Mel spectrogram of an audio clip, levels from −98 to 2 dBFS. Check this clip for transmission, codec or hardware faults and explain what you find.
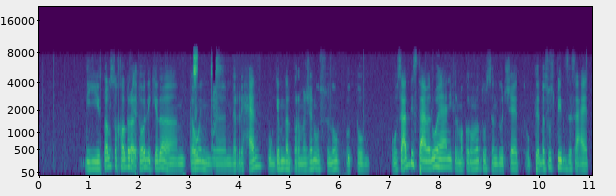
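The recording carries four kinds of transmission fault, all from the network and call path, with nothing pointing to a hardware fault. The band stops at 8 kHz throughout, which fits a wideband call codec.

Burst of packet loss, at 1.23 to 1.33 s and 2.87 to 2.95 s. Several consecutive packets failed to arrive, and the receiver stretched the last sound for about 80 ms and then 60 ms, fading it out, so each gap is a held buzz or hiss before the speech jumps ahead with that stretch missing. It is longer than the short concealed loss, but far shorter than the dropout.

Short concealed packet loss, at 1.93 to 1.99 s. Roughly 40 ms never reached the decoder in time, and the receiver synthesised a continuation from the preceding sound before blending back into real audio. The result is a brief smear or wobble rather than a held tone. 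Its shortness and quick recovery set it apart from the bursts, where the filler is long enough to hear as a sustained buzz that dies away.

Echo leak, at 3.42 to 3.62 s. A faint delayed copy of the speech appears about 356 ms behind the original, roughly 20 dB quieter. The likely cause is a far end playing the call on a loudspeaker, with its echo canceller leaving some of the microphone pickup unremoved. Unlike loss concealment, this adds a second, late copy of earlier speech instead of filling a gap.

Long network dropout, at 5.97 to 6.17 s. Audio stopped arriving for about 180 ms, likely from a network stall, and the receiver's continuation fades across the whole gap without reaching silence. The speech then resumes with that portion lost. It is heard as a longer decaying buzz or hiss than either burst, which is what separates it from the shorter packet-loss events.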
